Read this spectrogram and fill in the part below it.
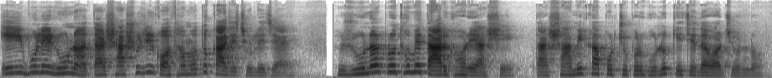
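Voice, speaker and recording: A woman narrates a scripted cartoon story at a normal pace. Her medium-pitched voice is fairly bright, with lively intonation.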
